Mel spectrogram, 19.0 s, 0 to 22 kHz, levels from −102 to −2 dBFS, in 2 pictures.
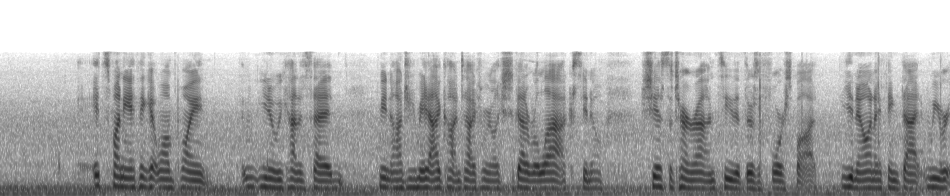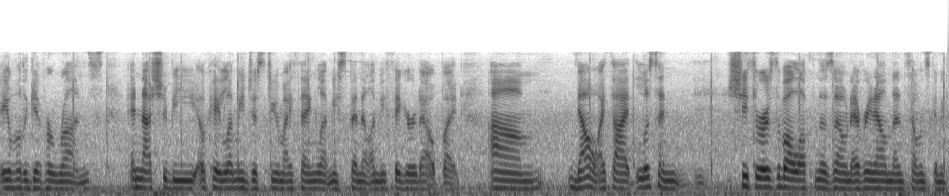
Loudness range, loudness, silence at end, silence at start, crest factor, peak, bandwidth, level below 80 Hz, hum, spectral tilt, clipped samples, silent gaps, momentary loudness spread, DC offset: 2 LU; -25 LUFS; 0 s; 0 s; 18 dB; -6 dBFS; 7.6 kHz; -40 dBFS; none; -6.5 dB/octave; under 0.1%; none; 10 LU; under 0.1%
